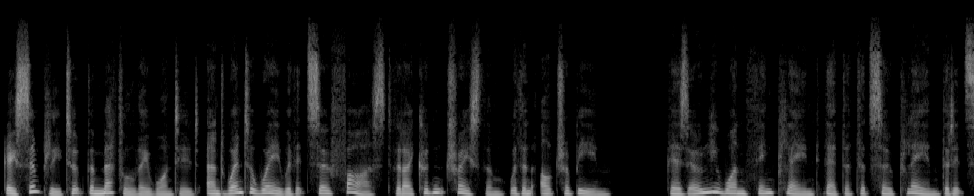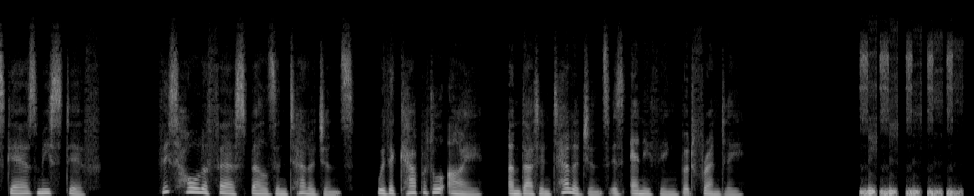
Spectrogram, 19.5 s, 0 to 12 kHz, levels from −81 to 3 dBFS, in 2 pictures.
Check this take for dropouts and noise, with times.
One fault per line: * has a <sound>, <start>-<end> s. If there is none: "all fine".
* has a laugh, 18.3-19.4 s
